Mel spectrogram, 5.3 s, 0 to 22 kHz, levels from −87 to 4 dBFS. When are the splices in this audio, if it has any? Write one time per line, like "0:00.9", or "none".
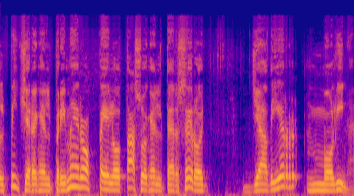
none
